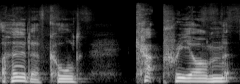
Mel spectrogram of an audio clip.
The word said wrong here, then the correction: Caproni: FM. – Caproni FM. It's like, thank you. I tell you, my pronunciation this week, I've learned so much. – Yeah, it's like pasta, except it's not pasta because I think it's Spanish.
